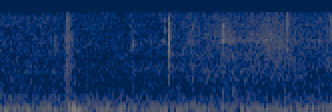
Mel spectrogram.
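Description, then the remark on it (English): A car engine rumbles low and steady throughout, a continuous drone with a few faint ticks and rattles on top and no voices. “Sorry, my car.”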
